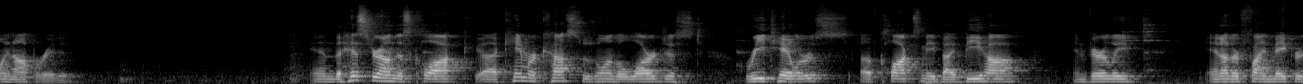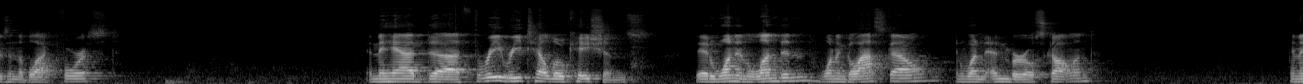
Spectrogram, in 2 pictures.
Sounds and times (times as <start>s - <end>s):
Speech: 0.0s - 0.8s, 3.1s - 11.4s, 12.1s - 14.3s, 16.7s - 24.1s.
